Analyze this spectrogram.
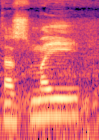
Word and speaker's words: तस्मै: माई की पाई है लेकिन संस्कृत के श्लोकों में ऐ का उच्चारण ऐ से होता है ऐ नहीं होता है और औ का उच्चारण औ से होता है औ नहीं होता तो इसीलिए इसको बोलेंगे तस्मै श्री गुरुवे नमः आइए आशा है कि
